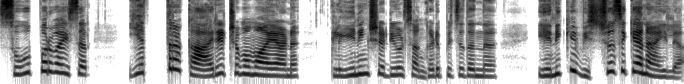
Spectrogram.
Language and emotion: Malayalam, surprised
